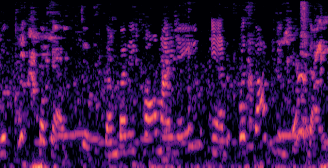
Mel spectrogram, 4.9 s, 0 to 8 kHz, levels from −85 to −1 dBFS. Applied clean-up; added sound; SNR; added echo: classical method Wiener filter.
